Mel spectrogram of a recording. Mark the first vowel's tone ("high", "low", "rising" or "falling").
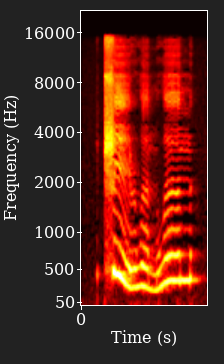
falling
